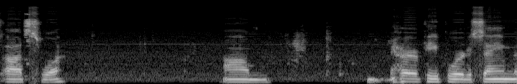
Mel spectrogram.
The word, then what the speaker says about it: Atswa: Her name is spelled Atswa, and it's pronounced Atswa.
